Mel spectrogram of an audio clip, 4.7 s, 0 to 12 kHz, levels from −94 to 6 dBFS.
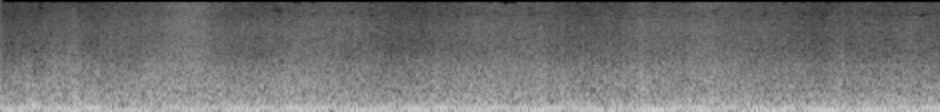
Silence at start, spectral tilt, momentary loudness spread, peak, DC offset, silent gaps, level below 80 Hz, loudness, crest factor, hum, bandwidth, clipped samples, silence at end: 0 s; -5.5 dB/octave; 2 LU; -10 dBFS; under 0.1%; none; -26 dBFS; -24 LUFS; 12 dB; none; 11.5 kHz; under 0.1%; 0 s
